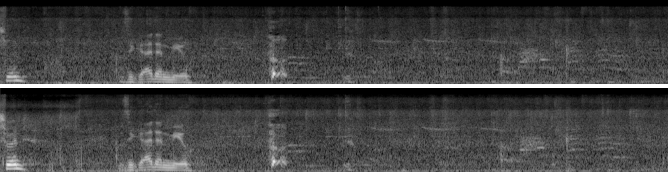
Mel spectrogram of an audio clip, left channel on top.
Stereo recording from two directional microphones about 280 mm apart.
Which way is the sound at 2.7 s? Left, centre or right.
Centre.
